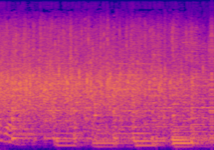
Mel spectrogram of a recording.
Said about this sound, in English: See them all clapping your hands there. Come on, let's see them all, everybody. Come on, everybody.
